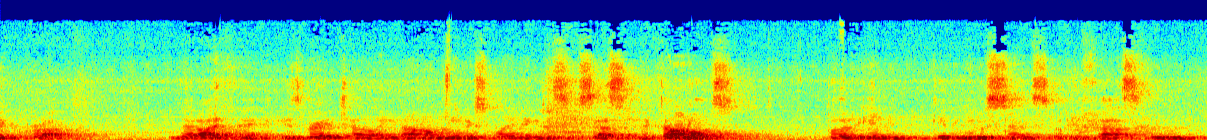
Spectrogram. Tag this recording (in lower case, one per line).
speech
man speaking
narration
